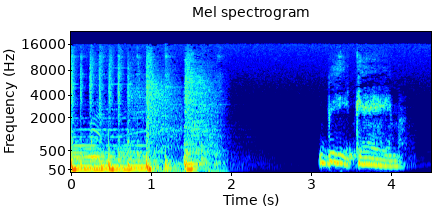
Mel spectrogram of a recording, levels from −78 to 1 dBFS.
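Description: From start to finish, the audio is carried at a low bit depth with noise shaping, with the quantisation coarse enough to suggest only about seven bits per sample. The rounding error from each sample is fed back into the next, pushing the error energy out of the middle frequencies and up toward the top of the band. The result is a steady, thin hiss sitting roughly 20 dB below the signal, growing sharply brighter and more prominent in the highest frequencies.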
